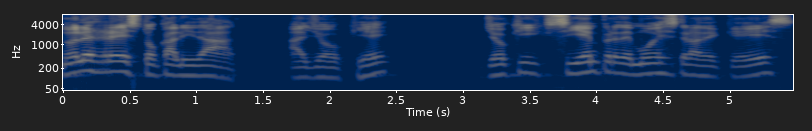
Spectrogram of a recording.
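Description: A man talks fairly slowly. Behind him, the background is quiet. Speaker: sports commentator and podcast host. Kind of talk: sports commentary podcast talking to listeners. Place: studio. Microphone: studio mic.

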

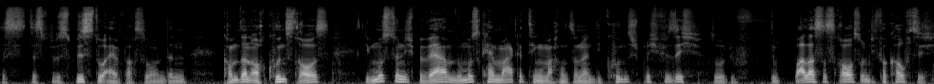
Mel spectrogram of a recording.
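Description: A man with a fairly low pitch talks at a moderate pace, using lively intonation and big swings in loudness, in a dry sound with no echo. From Halle (Saale), Germany. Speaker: tattoo artist, YouTuber, musician. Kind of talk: casual interview chat. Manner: casual, slangy. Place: studio. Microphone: studio mic.

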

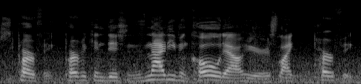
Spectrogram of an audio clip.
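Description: A man's high-pitched voice, dry with no echo, over noticeable background noise. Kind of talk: casual vlog chat. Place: waterside. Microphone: phone near.

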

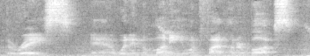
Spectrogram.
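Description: A man speaks over noticeable background noise. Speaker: car enthusiast vlogger. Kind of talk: casual vlog chat. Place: street. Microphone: camera far.

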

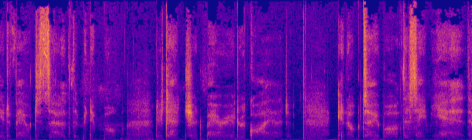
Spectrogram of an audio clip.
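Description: A soft-spoken voice whispers at a fairly slow pace. Light background noise sits behind it. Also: woman. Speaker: true crime narrator. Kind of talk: true crime storytelling narration. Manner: soft, close ASMR whispered narration. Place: home room. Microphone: earbuds.

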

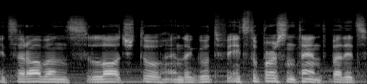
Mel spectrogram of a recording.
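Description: Faint music sits behind a man who speaks at a moderate pace in a monotone, flat intonation, the sound dry with no echo. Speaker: sailing vlogger. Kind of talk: casual vlog chat. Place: open country. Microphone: phone near.

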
